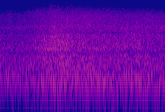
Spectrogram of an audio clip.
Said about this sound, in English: And you get to the shore where the ocean meets the sand. And you see little waves coming up and down, up and down.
